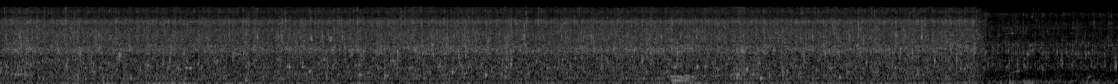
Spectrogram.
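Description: Shallow rocky mountain creek, water trickling and splashing over stones in a steady rush. About ten seconds in it drops abruptly to a quieter trickle.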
